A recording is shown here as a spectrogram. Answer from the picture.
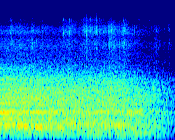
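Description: The faint tail of the stage sound just after the song's final hit: an even hiss with a trace of ringing, fading steadily and cutting off to dead silence just after the end.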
